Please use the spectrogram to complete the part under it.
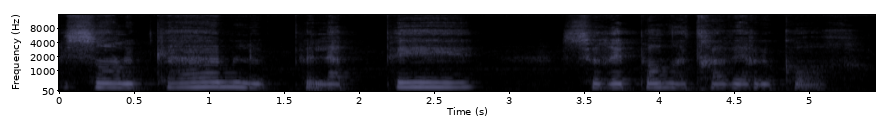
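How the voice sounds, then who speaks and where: A woman leading a guided yoga nidra meditation for sleep as an instructor, with a calm, soothing, instructional delivery and pauses. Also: medium pitch, gravelly.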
